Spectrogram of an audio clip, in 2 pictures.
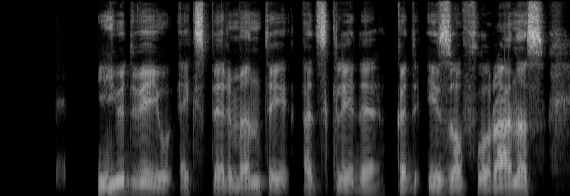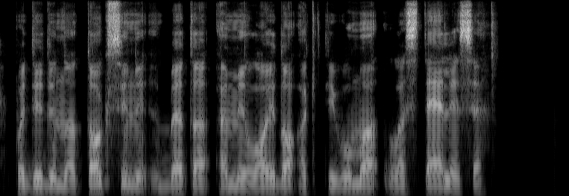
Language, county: Lithuanian, Šiauliai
